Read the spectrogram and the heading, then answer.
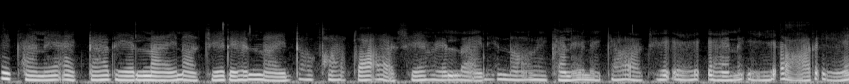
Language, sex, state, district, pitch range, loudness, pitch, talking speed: Bengali, female, West Bengal, Purulia, 195-215 Hz, -15 LUFS, 205 Hz, 115 wpm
